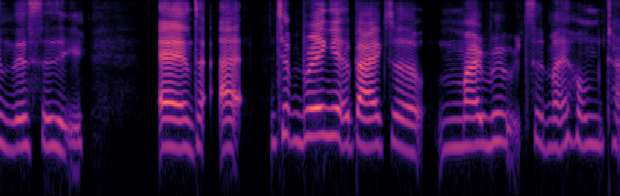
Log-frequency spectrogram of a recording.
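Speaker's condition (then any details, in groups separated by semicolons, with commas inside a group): Cerebral palsy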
